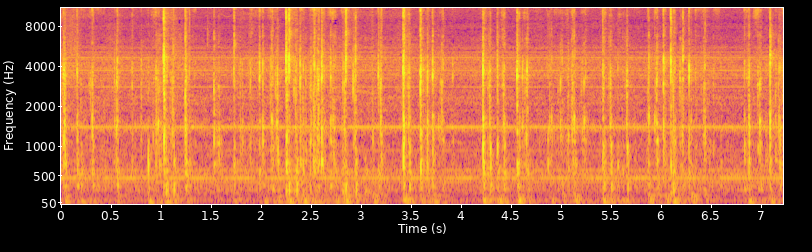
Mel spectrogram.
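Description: Both hands type with their fingertips on a full-size, hollow Corsair K35 backlit mechanical keyboard with plastic keycaps on a plastic body. A steady stream of sharp, bright plastic taps and clacks comes in irregular bursts, each dying away almost instantly, with very little low end and a tone centered near 3.7 kHz.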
